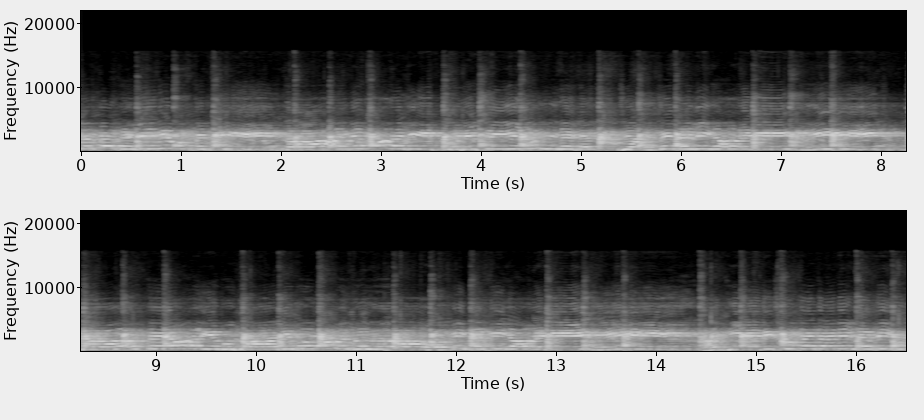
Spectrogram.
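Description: Oppana performance: a Mappila song sung with a wavering melody over steady rhythmic handclapping, about two claps a second.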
